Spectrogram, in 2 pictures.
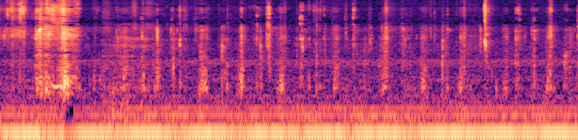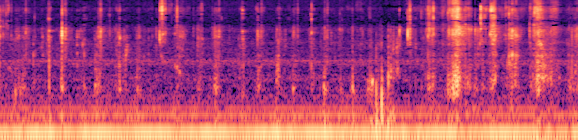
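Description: Close-miked eating of shrimp: biting and chewing with many small crunches and wet mouth clicks. There is a louder cluster of bites about half a second in and another about a second before the end.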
